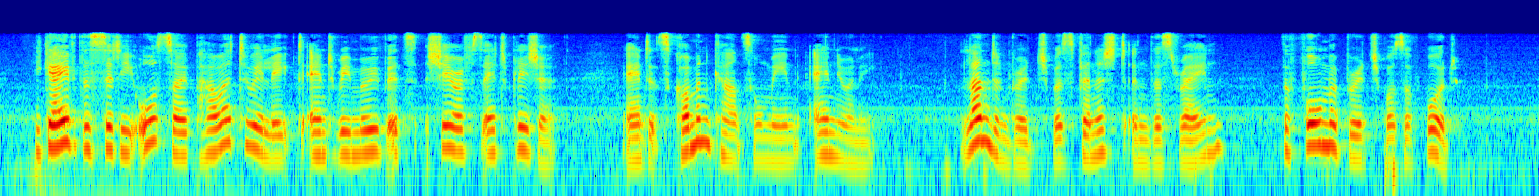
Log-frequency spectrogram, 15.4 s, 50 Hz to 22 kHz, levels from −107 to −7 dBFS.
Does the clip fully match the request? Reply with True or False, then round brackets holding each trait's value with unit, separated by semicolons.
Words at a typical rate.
False (130 wpm)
